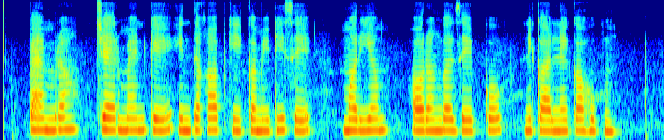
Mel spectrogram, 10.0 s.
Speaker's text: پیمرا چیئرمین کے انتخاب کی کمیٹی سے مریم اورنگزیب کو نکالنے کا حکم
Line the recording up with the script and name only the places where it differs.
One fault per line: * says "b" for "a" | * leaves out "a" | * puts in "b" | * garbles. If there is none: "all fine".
all fine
